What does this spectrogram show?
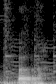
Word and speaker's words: pho: Vietnamese pho, pronounced pho, with turkey.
